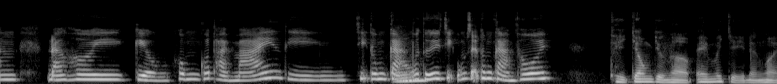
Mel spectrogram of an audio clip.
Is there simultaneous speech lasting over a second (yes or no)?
no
